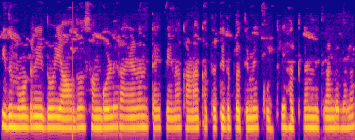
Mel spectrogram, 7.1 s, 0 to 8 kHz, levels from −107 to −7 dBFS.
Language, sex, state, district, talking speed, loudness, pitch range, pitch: Kannada, female, Karnataka, Belgaum, 120 wpm, -20 LUFS, 170-185 Hz, 175 Hz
